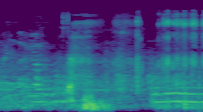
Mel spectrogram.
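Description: A small shaggy dog vocalizing, its voice rising and falling in pitch, with a short louder sound about a second in.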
